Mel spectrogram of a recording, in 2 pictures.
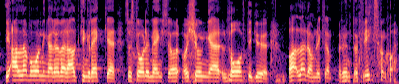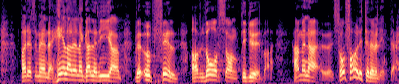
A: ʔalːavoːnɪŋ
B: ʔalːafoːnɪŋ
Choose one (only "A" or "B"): A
